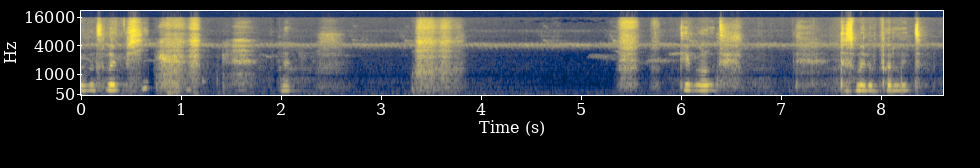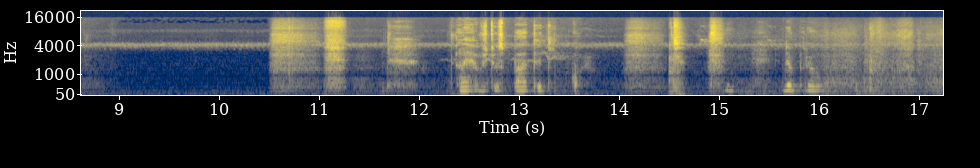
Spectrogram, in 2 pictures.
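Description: A young man speaks softly and warmly, close by.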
